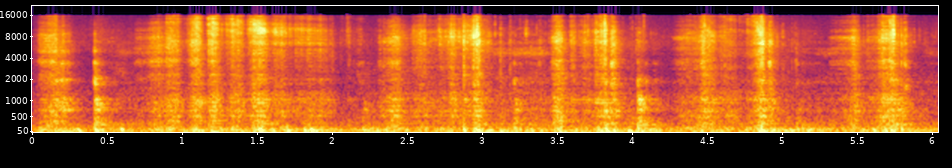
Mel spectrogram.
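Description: A hand-held steel gouge pares and scrapes a solid wood acanthus relief on a carved wooden panel in many short cuts. Each stroke makes a bright, dry rasping scrape with quick, soft onsets and almost no ring. The strokes come as an uneven series of scratchy bursts over a faint low rumble.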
